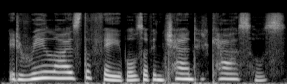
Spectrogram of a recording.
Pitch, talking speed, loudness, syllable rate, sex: 240 Hz, 145 wpm, -14 LUFS, 4.8 syllables/s, female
